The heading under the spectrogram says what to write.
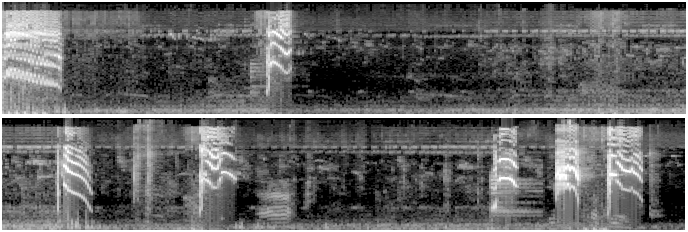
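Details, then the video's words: Alexandrine parakeet giving loud, raspy screeches that sweep downward, spaced irregularly: one at the start, then isolated calls and a cluster of three near the end, over a steady low hum. "Alexandra Parrot Natural Sounds"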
